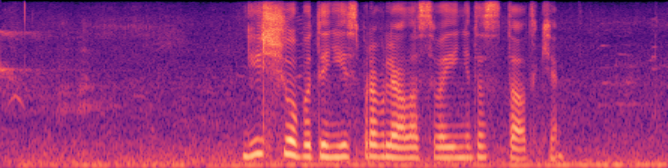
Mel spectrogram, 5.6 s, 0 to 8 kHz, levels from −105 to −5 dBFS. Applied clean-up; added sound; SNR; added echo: none; none; none; none.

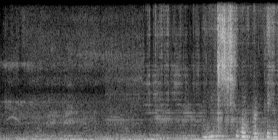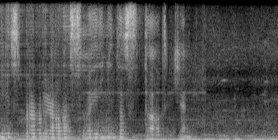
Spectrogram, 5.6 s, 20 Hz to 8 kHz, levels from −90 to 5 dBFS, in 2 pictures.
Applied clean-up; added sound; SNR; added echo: neural separator model SepFormer DNS4.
